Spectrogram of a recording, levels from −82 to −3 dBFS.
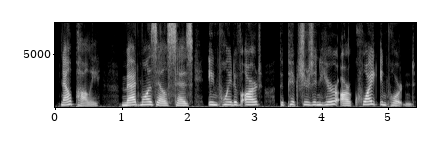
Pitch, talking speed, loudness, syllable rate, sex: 225 Hz, 165 wpm, -18 LUFS, 6.2 syllables/s, female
